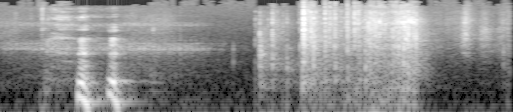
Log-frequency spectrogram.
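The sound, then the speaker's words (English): A deck of tarot cards is shuffled: a quick papery riffle bursts out and rustles for about half a second, after a short vocal sound and some soft handling noises. “How do those shuffle? Amazing. Amazing. They shuffle brilliantly. This is a great deck for a great day.”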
